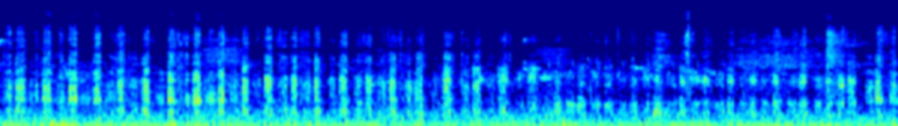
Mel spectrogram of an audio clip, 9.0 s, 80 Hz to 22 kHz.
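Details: Fast, even panting from Monsterpiece Strawberry, a three-year-old female North American Mastiff from the breed's founding kennel, filmed April 2019; short breathy puffs repeat several times a second over a constant low-pitched hum.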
